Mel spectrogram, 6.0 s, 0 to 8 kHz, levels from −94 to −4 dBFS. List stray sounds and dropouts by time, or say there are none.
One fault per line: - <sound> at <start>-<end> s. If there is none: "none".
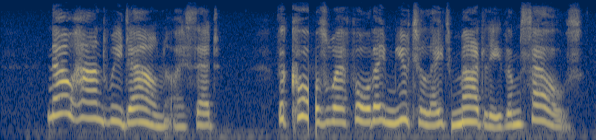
- dropout at 3.1-3.2 s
